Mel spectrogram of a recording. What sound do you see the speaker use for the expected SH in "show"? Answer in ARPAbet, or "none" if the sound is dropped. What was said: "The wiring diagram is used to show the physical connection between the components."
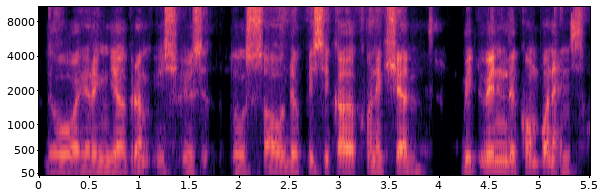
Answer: S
